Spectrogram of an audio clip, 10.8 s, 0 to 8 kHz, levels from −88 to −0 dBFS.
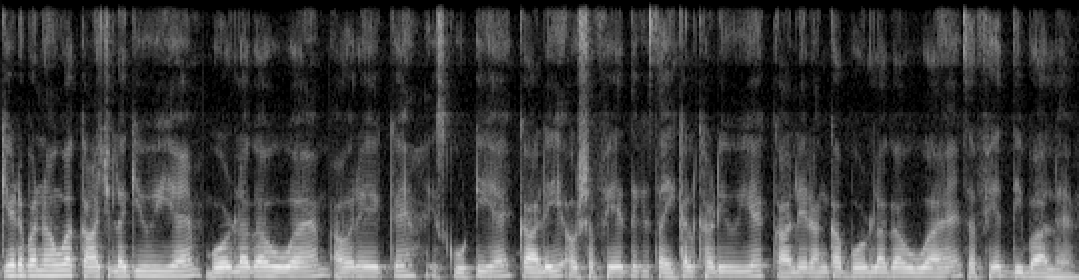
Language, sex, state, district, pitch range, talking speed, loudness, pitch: Hindi, male, West Bengal, North 24 Parganas, 125-140 Hz, 185 wpm, -17 LUFS, 135 Hz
